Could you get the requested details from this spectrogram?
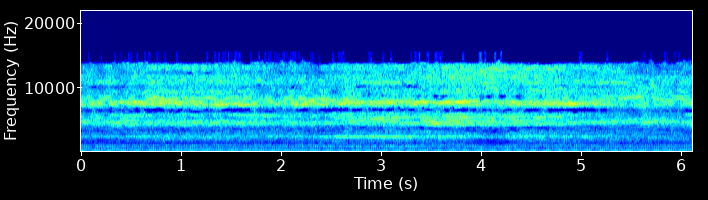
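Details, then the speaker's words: Home ventilator used as a morning routine for airway clearance, running about 20 minutes at most: steady mechanical hum with rapid regular pulsing. "I probably there for 20 minutes maximum because I've got to start getting ready for my radio station on my radio interview with a semi Kings later one today so I just need to make sure that my Airways is nice and clear man"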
